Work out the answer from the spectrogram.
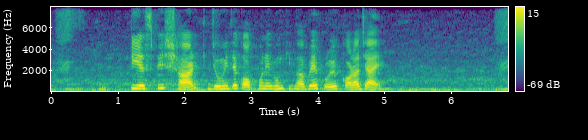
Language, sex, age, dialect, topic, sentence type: Bengali, female, 18-24, Rajbangshi, agriculture, question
